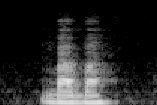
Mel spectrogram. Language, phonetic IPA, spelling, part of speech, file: Polish, [ˈbaba], baba, noun, LL-Q809 (pol)-baba.wav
